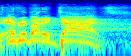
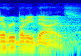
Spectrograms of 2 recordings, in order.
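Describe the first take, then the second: First: Grandfather's blunt shout. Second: Said in the usual way. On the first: Retold or imitated. Grandfather to a seven-year-old at his birthday candles, shouting. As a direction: blurt it out in a raised, high voice. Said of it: "My grandfather told me". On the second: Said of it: "He said".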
